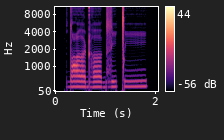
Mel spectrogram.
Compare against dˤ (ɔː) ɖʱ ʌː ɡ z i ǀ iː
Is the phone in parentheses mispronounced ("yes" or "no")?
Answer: yes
